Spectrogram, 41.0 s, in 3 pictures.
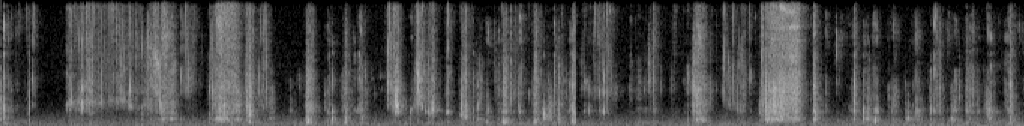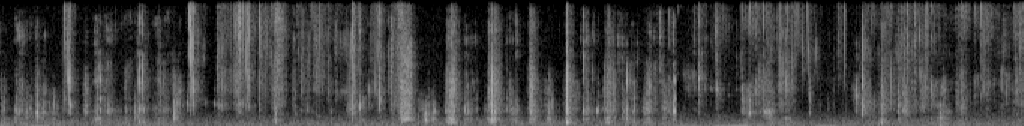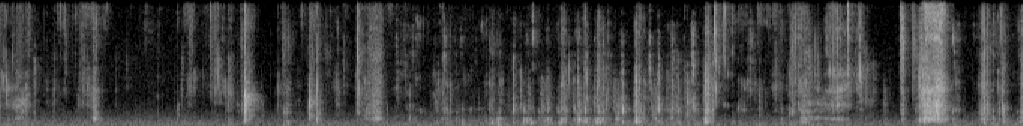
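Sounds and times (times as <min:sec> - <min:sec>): crunching fried chicken: 0:00.0 - 0:28.7.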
